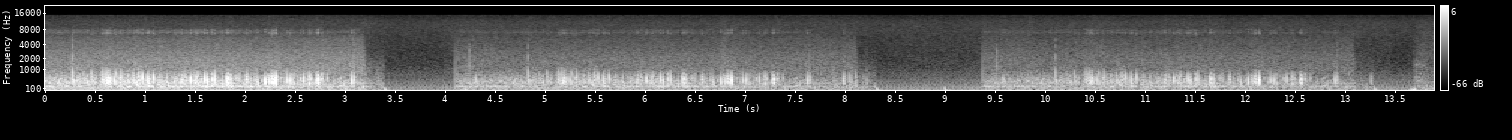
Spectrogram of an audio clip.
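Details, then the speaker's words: Stethoscope auscultation of a patient taking deep breaths after waking, with fine inspiratory crackles as collapsed alveoli in the lower lobes reopen; these crackles disappear once the alveoli are recruited; atelectatic crackles. "Si uno pide al paciente que respire hondo, va a poder auscultar esos estertores de despegamiento, que no es más que otra cosa que la recuperación de luces alveolares para la hematosis."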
